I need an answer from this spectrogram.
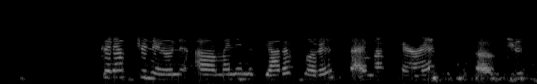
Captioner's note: speaking spanish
